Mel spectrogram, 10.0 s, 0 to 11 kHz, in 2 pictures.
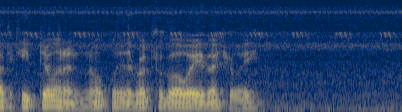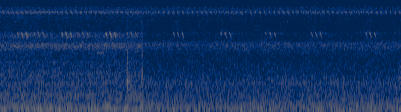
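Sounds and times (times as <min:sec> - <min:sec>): high-pitched insect drone: 0:00.0 - 0:09.8
crickets chirping: 0:00.0 - 0:10.0
short clicks: 0:06.2 - 0:06.9.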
